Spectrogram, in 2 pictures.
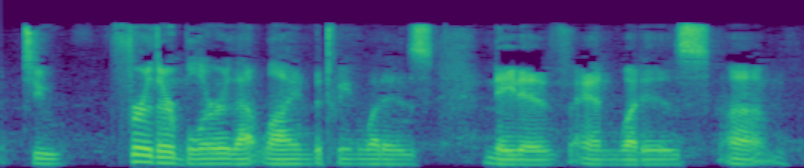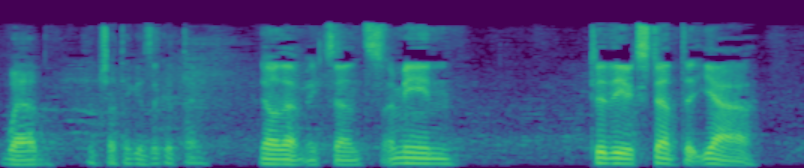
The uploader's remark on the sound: Live at Microsoft Ignite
